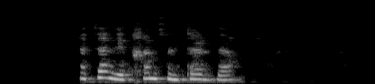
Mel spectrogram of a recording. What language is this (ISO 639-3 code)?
kab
